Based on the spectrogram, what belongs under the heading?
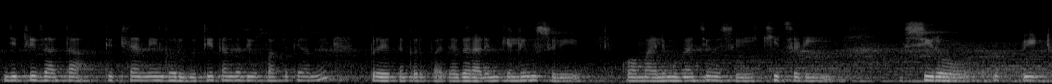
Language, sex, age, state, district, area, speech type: Goan Konkani, female, 60+, Goa, Canacona, rural, spontaneous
